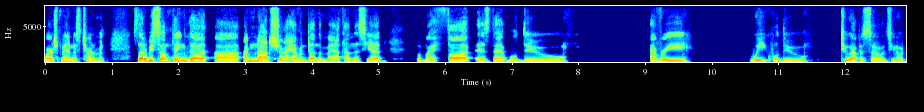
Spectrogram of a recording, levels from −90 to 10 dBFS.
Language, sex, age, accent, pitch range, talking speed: English, male, 20-39, American, 105-125 Hz, 165 wpm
